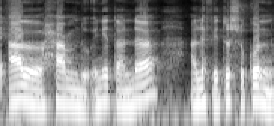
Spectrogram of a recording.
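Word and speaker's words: الحمد: Nah, di sini bukan ulhamdu tapi alhamdu.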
